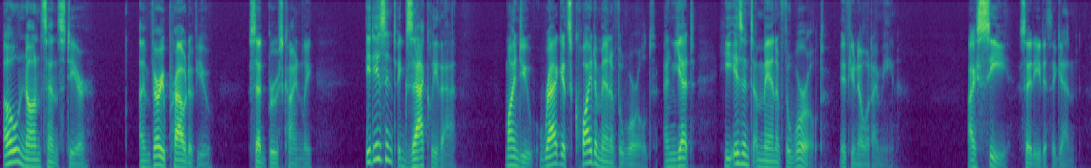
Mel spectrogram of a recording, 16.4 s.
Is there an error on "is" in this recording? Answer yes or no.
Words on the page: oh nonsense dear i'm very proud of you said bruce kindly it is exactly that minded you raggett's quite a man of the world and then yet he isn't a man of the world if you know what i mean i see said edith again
yes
